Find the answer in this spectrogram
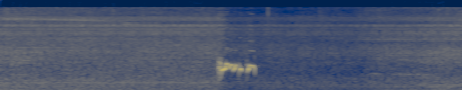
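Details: Zebra dove singing at sunrise in the gedong mengo style used as a lure: a single short phrase of rapid mellow cooing notes, a rising first note then quick trills, over a steady low rumble and hiss.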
